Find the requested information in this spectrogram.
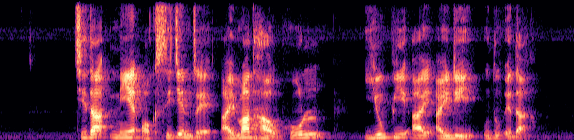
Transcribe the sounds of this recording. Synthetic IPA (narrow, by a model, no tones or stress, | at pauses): t͡ʃid̪aʔnijeʔʔɔksid͡ʒɛnɾɛajmad̪ʱawbʱul | jupiajajɖiud̪uʔɛd̪a̰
